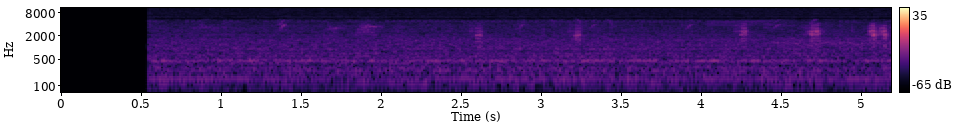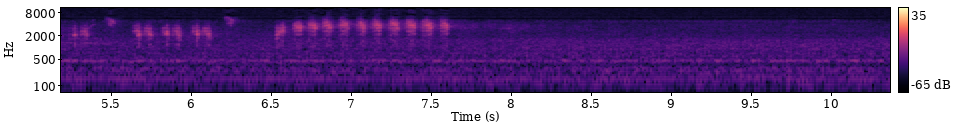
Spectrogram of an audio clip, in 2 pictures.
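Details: Oriental reed warbler singing on 31 May 2012: scattered harsh chattering notes build to a loud burst of rapid, grating repeated syllables around six to seven and a half seconds, then fade, over a steady low hum.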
